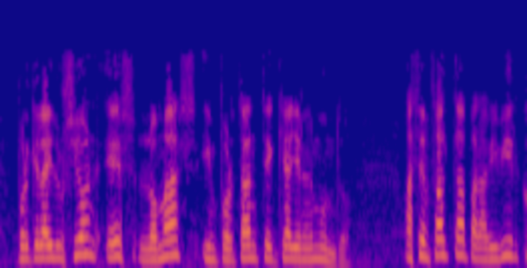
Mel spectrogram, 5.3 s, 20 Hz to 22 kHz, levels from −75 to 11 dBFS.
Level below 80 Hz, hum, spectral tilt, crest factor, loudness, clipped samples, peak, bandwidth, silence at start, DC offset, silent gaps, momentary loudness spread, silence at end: -64 dBFS; none; -6 dB/octave; 16 dB; -24 LUFS; under 0.1%; -8 dBFS; 10 kHz; 0.15 s; under 0.1%; none; 8 LU; 0 s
